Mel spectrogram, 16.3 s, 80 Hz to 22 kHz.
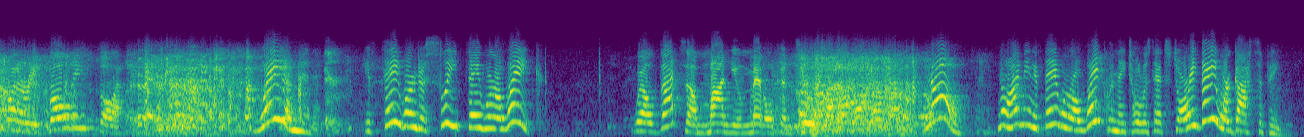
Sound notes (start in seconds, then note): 2.0 audience laughs; 9.6 audience laughs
